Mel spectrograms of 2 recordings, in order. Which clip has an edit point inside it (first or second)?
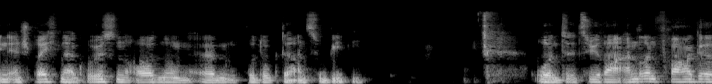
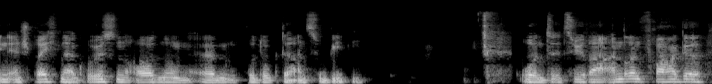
second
